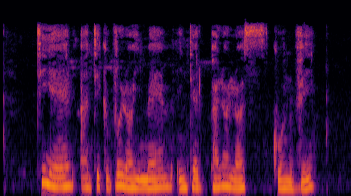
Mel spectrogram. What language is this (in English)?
Esperanto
